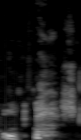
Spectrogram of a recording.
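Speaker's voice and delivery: hushed, breaking whisper of shock; tearful gasp. Retold or imitated. Mother retelling seeing the loss alone, tearful whisper. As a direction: let it catch as the tears come.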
